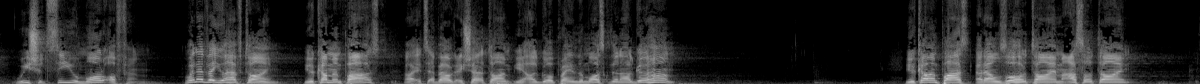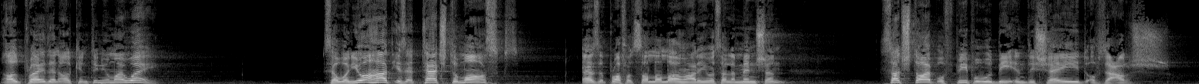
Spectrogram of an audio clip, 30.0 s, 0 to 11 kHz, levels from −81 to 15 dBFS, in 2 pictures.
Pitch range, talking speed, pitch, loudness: 170-215 Hz, 145 wpm, 195 Hz, -17 LUFS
